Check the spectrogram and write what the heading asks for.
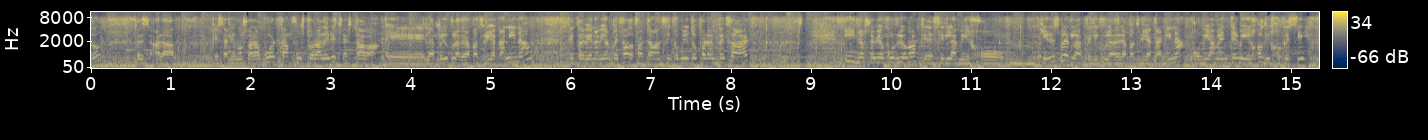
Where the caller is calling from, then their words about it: Alcalá de Henares, Community of Madrid, Spain; Buenos días … de Alcalá de Henares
